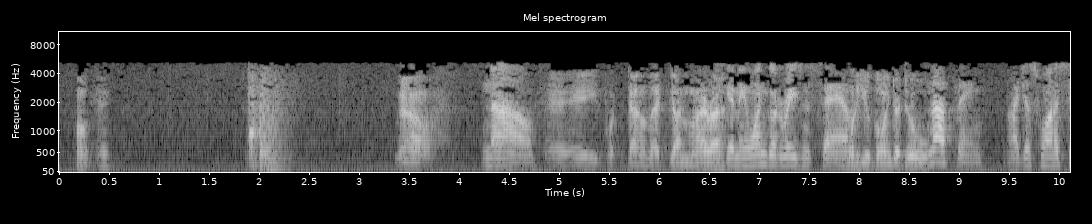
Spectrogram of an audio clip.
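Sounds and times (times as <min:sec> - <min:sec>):
speech: 0:00.2 - 0:00.7, 0:03.4 - 0:10.0
wooden door swinging shut: 0:01.9 - 0:02.4.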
